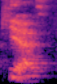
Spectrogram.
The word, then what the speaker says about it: chiasme: وهذا لو كيازم راه كيبدا بسي اش ولكن كيتنطق ك فوالا كيازم.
